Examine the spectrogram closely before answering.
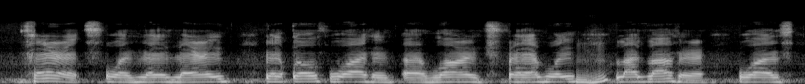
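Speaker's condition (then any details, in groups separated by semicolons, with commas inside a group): Treacher Collins syndrome, severe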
